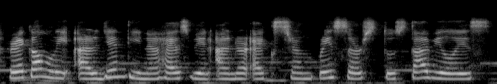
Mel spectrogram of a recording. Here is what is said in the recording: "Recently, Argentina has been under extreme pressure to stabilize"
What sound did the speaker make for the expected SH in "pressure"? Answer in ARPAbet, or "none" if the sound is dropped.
S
